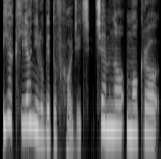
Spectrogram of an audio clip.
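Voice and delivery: high, squeamish grumbling; disgusted complaint. Acted. Lin grumbles going down damp steps, disgusted. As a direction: complain in high-pitched distaste.

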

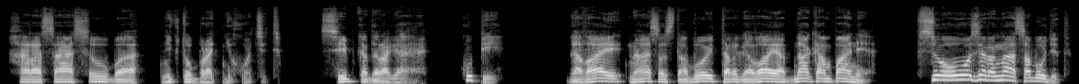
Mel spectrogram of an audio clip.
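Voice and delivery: slow trader with lisped, broken Russian; put-on accented voice, rising to a boast at the end; wheedling native trader. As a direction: coax the buyer in accented Russian.

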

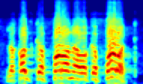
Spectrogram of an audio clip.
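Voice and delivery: high, loud, slow cry; alarmed outcry. Acted. Courtiers protesting to the caliph, loud slow outcry.

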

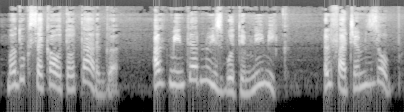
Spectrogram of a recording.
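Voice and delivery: high-pitched, urgent warning; agitated. A narrator's reading. Paul goes for a stretcher, warning the others, agitated. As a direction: keep it agitated, voice lifted. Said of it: "strigă Paul agitat".

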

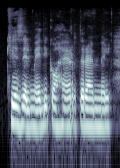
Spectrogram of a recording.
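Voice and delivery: plain reading voice

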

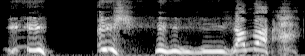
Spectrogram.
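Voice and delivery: high, loud outraged shout; stammering roar at full pitch; furious bellow. A narrator's reading. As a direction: explode in strangled disbelief. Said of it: "大喝道".

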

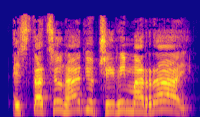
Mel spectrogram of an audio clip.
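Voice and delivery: grido alto e molto forte, fuori di sé; urlo furioso. Acted. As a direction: perde la pazienza e urla. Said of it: "urlai, perdendo la pazienza". (il narratore perde la pazienza e urla a Bartleby)

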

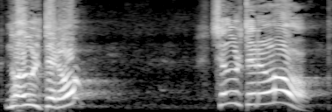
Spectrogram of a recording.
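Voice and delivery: "adulteró" hit high and loud; stress on ADULTERÓ. Acted. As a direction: punch "adulteró" as a rebuke. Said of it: "preacher punches the word". (énfasis fuerte en "adulteró")

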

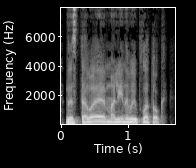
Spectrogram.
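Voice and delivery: plain reading voice

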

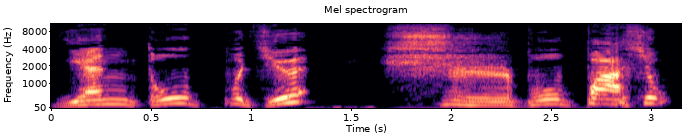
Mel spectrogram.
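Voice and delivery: impassioned public oath, slow and forceful; loud declaration. A narrator's reading. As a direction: proclaim it loudly, stretching each phrase. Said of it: "大声道".

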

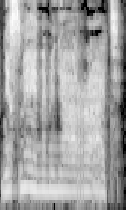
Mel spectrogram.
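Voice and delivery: high, drawn-out protest; indignant wail. A narrator's reading. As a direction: wail it without extra volume. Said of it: "завопил Курт". (возмущённый вопль)

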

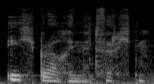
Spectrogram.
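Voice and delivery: whispered, steady courage; quiet resolve. Acted. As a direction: say it softly but firmly. Quiet resolve going into forest.

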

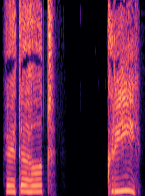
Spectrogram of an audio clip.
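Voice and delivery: high-pitched urgent news; urgent alert. A narrator's reading. Assistant naming the alarm's sender, urgent.

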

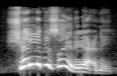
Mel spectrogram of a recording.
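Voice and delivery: high, loud challenge; exasperated question. Acted. Friend challenging the trader's hunch, exasperated. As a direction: demand to know, exasperated.

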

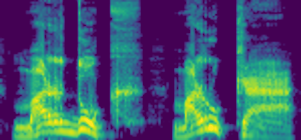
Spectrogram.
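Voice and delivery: ritual cry, drawn out; exclaimed names. Acted. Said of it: "восклицал он".

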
